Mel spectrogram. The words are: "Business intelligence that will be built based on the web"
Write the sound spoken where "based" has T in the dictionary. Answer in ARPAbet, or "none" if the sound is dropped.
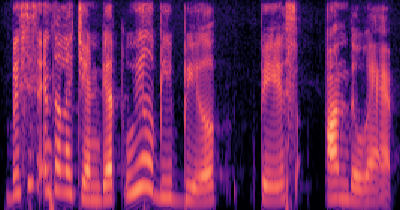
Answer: T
